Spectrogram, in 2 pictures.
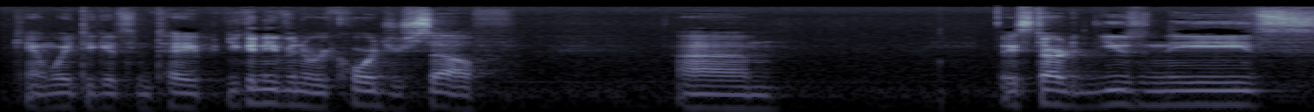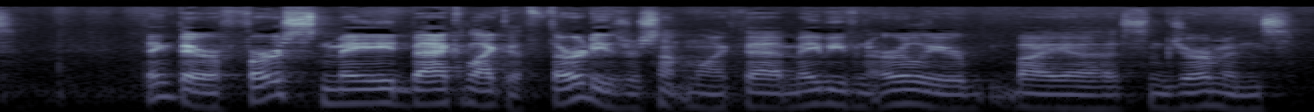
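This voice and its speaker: In his living room, a hobbyist gives an off-the-cuff show-and-tell of his vintage audio gear, rambling, hesitant and informal. His voice is lowish and sharp in tone, steady and measured in pace.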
